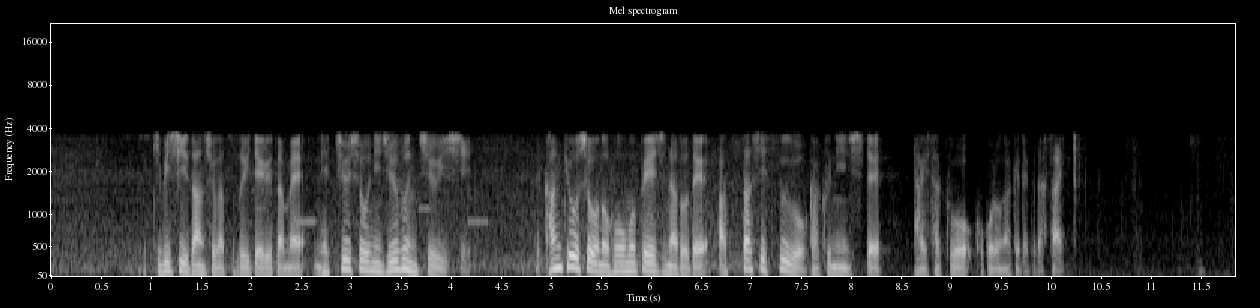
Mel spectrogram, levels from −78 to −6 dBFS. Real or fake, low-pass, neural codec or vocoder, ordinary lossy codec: real; 3.6 kHz; none; none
